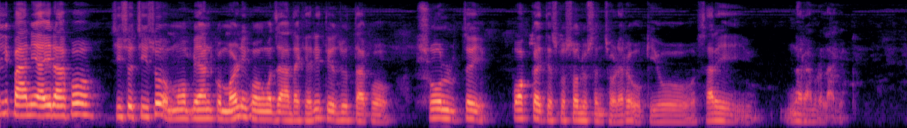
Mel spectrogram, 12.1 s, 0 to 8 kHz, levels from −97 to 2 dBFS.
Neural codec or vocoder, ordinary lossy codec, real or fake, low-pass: none; none; real; none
